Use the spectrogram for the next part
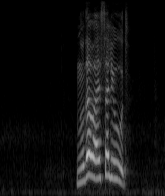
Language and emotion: Russian, positive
